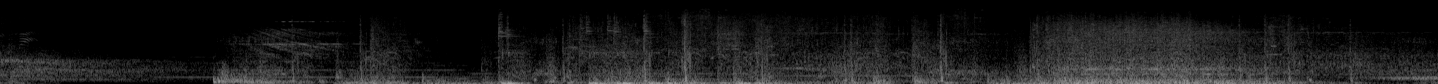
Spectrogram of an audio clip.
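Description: Spells crackle and blast in a game fight.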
